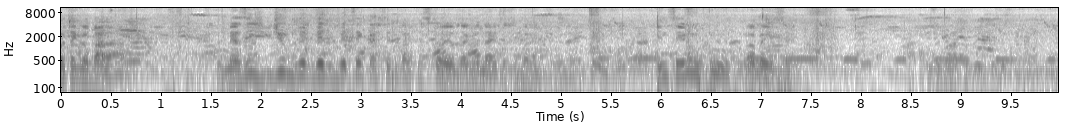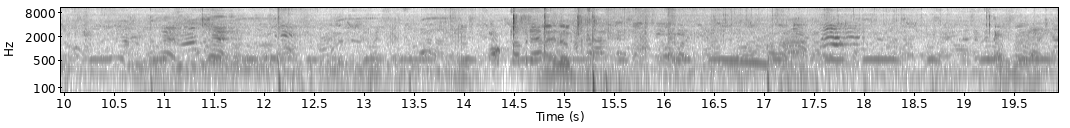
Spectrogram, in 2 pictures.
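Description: Children shout and call out outdoors.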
